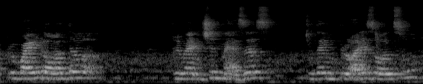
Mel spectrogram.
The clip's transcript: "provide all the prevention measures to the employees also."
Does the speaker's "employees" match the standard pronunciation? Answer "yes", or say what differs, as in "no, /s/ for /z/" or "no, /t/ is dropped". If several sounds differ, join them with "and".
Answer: yes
